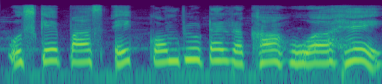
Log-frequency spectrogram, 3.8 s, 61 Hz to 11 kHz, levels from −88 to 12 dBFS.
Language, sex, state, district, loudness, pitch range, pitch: Hindi, male, Madhya Pradesh, Dhar, -12 LUFS, 225-255 Hz, 240 Hz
